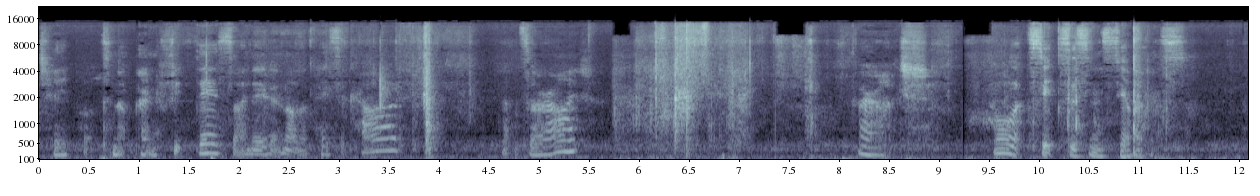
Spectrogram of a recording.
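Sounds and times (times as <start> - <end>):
paper rustling: 5.8 - 8.0.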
